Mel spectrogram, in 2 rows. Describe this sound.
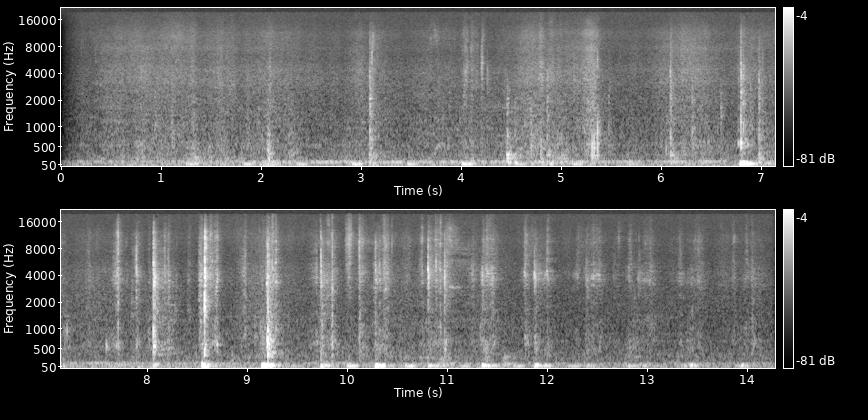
Sound effects > Human sounds and actions
Getting out of bed and stepping with bare feet on the panels. Recording by ZOOM H2n
steps, bare, feet, footsteps, bed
